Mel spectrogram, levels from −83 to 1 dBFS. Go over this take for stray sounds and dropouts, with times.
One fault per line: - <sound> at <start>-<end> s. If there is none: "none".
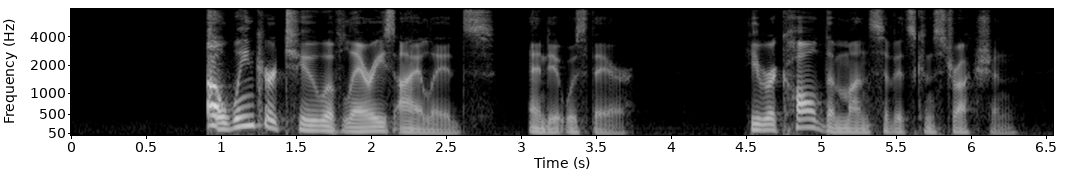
none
